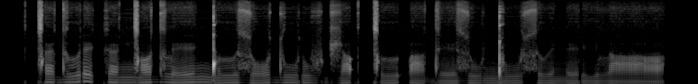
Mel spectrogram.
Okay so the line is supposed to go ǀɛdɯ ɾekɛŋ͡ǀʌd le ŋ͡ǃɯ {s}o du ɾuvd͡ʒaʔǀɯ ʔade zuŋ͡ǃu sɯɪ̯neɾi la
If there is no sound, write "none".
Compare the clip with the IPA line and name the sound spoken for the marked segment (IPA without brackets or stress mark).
z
